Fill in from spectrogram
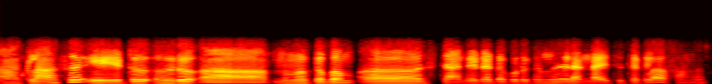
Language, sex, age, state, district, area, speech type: Malayalam, male, 18-30, Kerala, Pathanamthitta, rural, conversation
